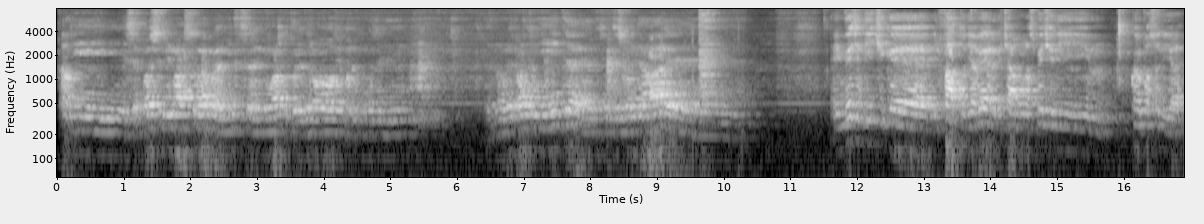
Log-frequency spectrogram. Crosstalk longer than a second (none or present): none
